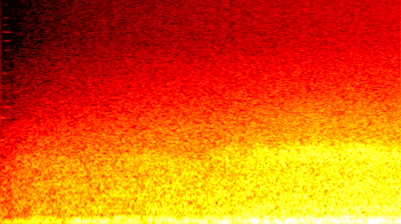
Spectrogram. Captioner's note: wind blowing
